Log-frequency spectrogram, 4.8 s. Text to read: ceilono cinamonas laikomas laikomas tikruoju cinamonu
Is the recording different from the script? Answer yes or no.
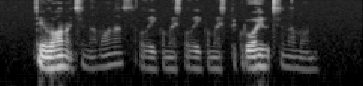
no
